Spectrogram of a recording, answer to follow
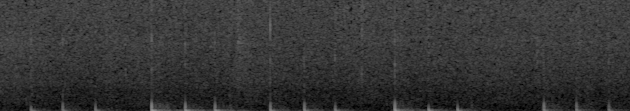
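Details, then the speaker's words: Abdominal examination, finger percussion over the abdomen: short, soft, low thuds with little ring, a dull note like that over solid organs, fluid or tumors, in contrast to tympanic bowel. "assessing percussion sounds is helpful in determining the size position and density of abdominal contents solid organs fluids or tumors lead to dull sounds that may sound similar to percussion sounds of the"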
